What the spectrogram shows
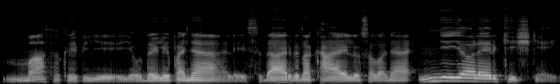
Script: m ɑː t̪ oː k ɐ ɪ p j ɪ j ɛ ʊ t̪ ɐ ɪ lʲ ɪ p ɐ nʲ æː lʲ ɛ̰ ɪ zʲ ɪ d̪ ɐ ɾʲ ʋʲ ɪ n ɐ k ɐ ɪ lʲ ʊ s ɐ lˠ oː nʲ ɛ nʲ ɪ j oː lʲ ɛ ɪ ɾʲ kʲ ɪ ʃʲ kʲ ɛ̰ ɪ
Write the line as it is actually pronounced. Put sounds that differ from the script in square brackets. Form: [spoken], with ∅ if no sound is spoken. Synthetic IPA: m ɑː t̪ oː k ɐ ɪ p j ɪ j ɛ ʊ [d̪] ɐ ɪ lʲ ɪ p ɐ nʲ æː lʲ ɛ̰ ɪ [sʲ] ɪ d̪ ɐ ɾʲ ʋʲ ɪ n ɐ k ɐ ɪ lʲ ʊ s ɐ lˠ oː nʲ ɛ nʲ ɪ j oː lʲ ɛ ɪ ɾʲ kʲ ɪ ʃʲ kʲ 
